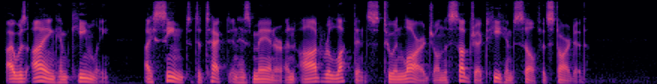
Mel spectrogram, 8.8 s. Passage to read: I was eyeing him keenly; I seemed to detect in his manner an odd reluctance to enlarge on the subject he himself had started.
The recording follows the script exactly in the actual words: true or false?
true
